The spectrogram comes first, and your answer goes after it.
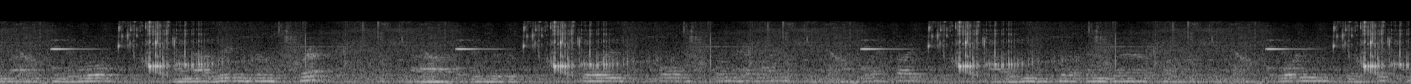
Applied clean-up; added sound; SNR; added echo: none; Liquid; -3 dB; reverberation time 0.5 s.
